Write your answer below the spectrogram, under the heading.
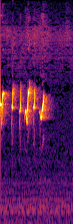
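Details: Bulbul known as kutilang emas giving a short lure phrase of five or six bright, bouncy chirps in under a second, clean and close.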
